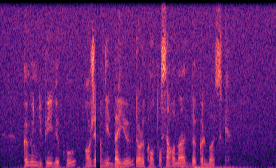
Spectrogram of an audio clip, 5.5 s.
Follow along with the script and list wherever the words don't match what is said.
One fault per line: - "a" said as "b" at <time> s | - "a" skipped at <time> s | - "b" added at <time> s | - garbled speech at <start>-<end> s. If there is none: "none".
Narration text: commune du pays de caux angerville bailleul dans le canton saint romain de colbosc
none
